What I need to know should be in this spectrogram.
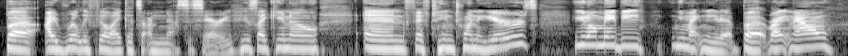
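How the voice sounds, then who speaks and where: Young mom vlogger, stuffy head cold, chatty, filler-heavy, dry close sound. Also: female voice, mid-range voice, fairly bright tone, no echo. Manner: chatty, many ums and likes. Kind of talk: casual chat.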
